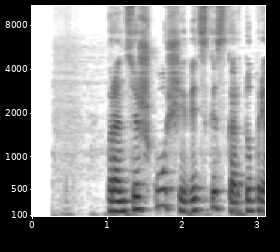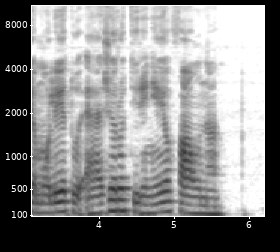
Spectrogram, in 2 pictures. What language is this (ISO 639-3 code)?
lit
